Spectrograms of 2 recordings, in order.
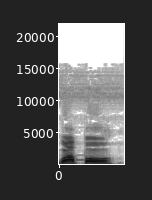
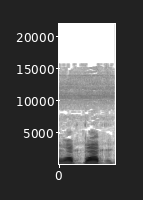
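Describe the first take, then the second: First: The word is pronounced in full, clearly. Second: The word is clipped and garbled into wapwap.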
